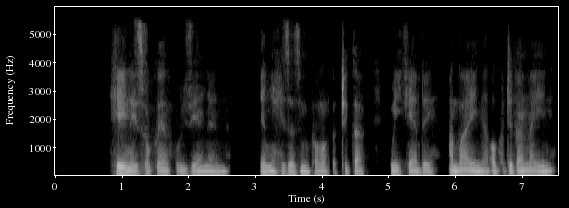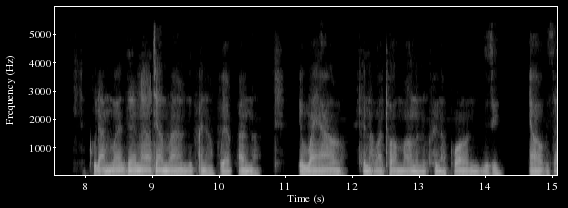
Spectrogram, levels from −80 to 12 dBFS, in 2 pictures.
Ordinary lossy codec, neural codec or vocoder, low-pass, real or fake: AAC, 24 kbps; codec, 16 kHz, 0.5 kbps, FunCodec, trained on LibriTTS, 25 frames a second; 5.4 kHz; fake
